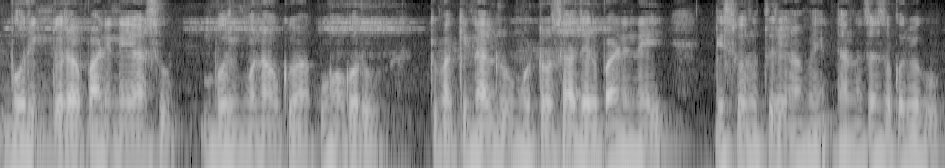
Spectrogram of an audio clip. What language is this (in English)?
Odia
